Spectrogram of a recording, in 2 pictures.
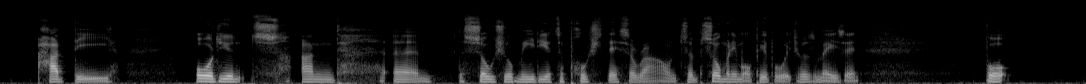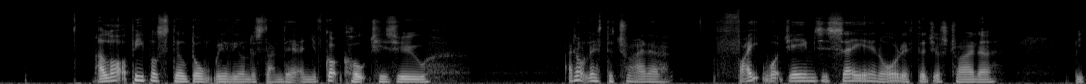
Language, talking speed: English, 150 wpm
